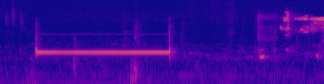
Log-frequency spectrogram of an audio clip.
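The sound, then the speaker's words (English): One steady ringback tone of an outgoing phone call to a gambling expert sounds for about two seconds, clear, followed by a quiet pause and then a brief burst of higher, scratchy line noise. “Yeah, I was planning on surprising a guest with a phone call and asking them this question.”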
